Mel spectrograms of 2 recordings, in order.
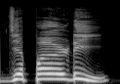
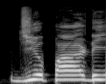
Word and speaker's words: jeopardy: हैं इसको, ठीक ना, लियोपार्ड, जियोपार्डी ऐसे हम लोग बोल देते हैं, लेकिन एक्चुअल में प्रोनाउंसिएशन यही होता है, लेपर्ड, जेपर्डी, थियरी।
